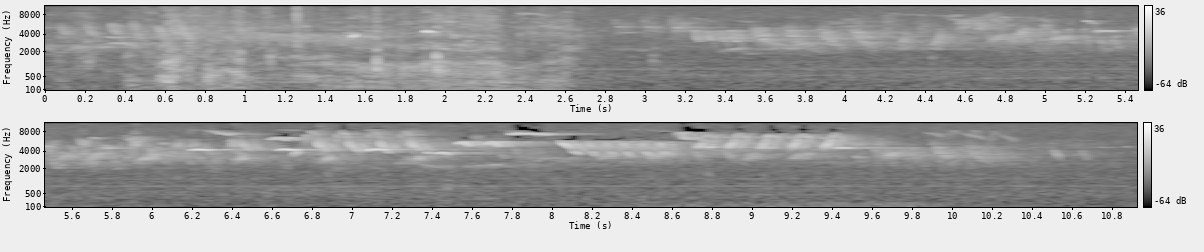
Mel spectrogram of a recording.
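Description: Grey wolves growling in rough play for the first couple of seconds, then a quieter stretch of faint, high-pitched chirping.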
